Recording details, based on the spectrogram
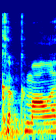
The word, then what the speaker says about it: Kamala: Kamala Harris just dropped out of the election. – Oh, really? – Yeah. – You pronounced her name right, I think.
